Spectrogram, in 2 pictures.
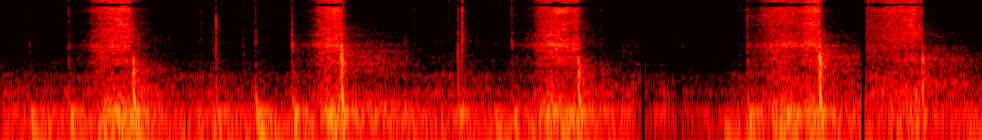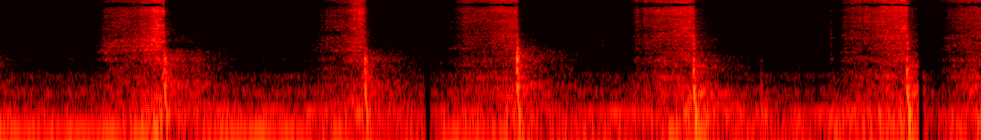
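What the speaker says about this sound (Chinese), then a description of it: "然后我们改刀把它切成薄薄的厚片" A knife slices radish into thin pieces on a board, giving a rapid series of crisp chopping strokes in an uneven rhythm, close and moderately loud, with no talking.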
